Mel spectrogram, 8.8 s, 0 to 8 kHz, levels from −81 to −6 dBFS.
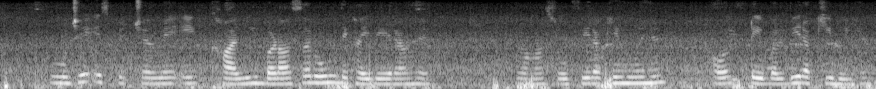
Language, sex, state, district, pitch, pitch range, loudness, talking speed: Hindi, female, Chhattisgarh, Raipur, 195 Hz, 185-210 Hz, -17 LUFS, 165 wpm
